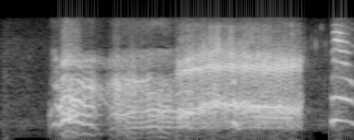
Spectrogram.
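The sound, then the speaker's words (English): A person does a loud, sustained growling imitation lasting about two and a half seconds, rough and rasping with a rising strained tone, followed by a short gruff vocal burst. “Where's your growl?”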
